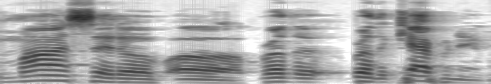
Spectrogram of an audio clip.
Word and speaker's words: Kaepernick: is basically the mindset of uh brother brother Kaepernick right that's how you say his name this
